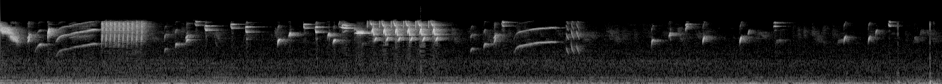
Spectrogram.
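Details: European goldfinch song opening with twittering and a dense buzzy trill, then thinning into scattered high chirps and upward-sliding whistles, quieter toward the end over low hum.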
